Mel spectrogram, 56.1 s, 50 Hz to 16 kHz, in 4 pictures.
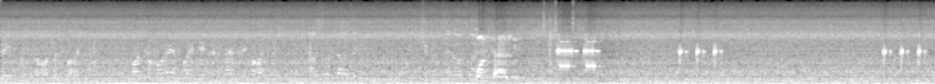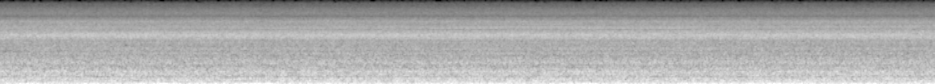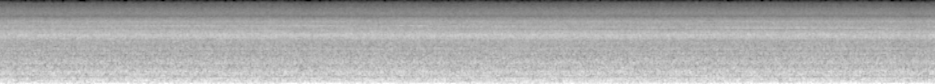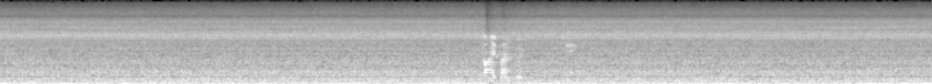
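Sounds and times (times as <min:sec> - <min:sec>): airliner cockpit noise: 0:00.0 - 0:56.0
quick high cockpit beeps: 0:08.2 - 0:09.1, 0:10.2 - 0:10.9, 0:13.2 - 0:14.0.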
